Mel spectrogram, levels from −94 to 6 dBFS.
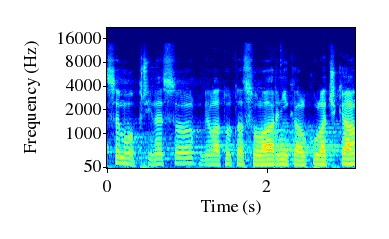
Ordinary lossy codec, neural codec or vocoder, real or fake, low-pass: MP3, 96 kbps; none; real; 14.4 kHz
